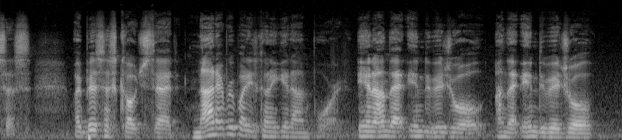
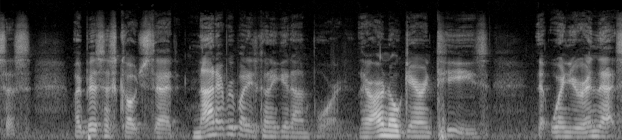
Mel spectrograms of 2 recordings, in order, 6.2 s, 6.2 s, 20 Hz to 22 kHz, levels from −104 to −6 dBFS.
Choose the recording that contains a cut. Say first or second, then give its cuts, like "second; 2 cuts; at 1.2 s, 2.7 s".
first; 2 cuts; at 3.5 s, 4.9 s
